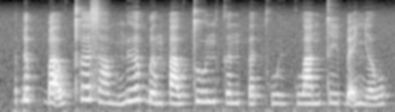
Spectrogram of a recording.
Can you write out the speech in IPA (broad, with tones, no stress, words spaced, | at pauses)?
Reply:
ɗə˦˥p̚ɓa̰˧˥w t̪ʰəː˧sa̤˨˩mŋɨ˨˦ə̯ ɓə˨˦mʔa˨˦w t̪u˧nkə˨˦n ʔə˨˩t̚kwɨ̤˨˩ kwa˧nt̪i˧ɓɛ̰˧˥ɲə˨˦w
